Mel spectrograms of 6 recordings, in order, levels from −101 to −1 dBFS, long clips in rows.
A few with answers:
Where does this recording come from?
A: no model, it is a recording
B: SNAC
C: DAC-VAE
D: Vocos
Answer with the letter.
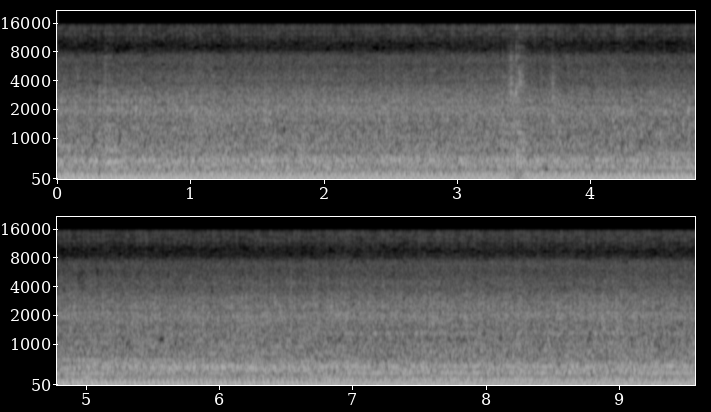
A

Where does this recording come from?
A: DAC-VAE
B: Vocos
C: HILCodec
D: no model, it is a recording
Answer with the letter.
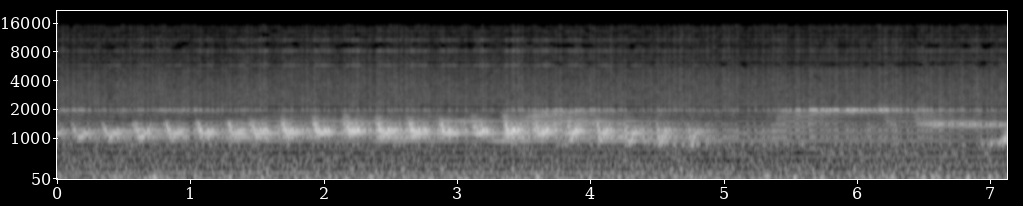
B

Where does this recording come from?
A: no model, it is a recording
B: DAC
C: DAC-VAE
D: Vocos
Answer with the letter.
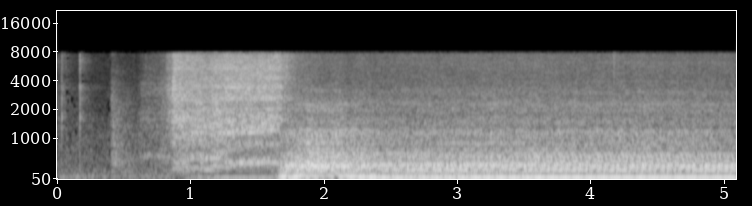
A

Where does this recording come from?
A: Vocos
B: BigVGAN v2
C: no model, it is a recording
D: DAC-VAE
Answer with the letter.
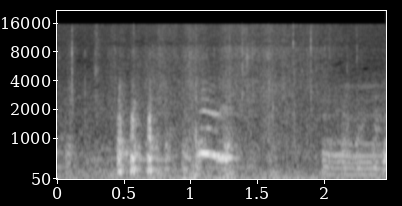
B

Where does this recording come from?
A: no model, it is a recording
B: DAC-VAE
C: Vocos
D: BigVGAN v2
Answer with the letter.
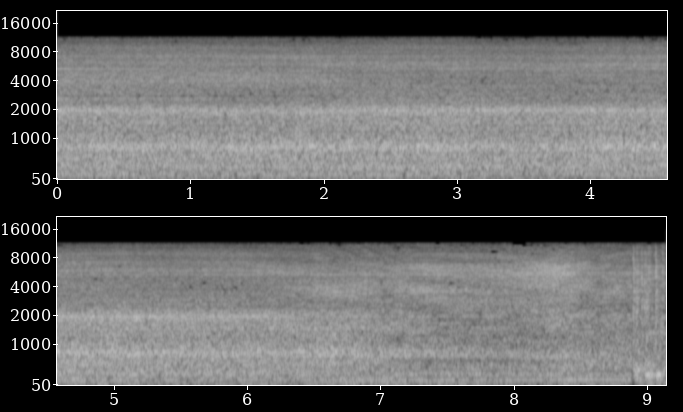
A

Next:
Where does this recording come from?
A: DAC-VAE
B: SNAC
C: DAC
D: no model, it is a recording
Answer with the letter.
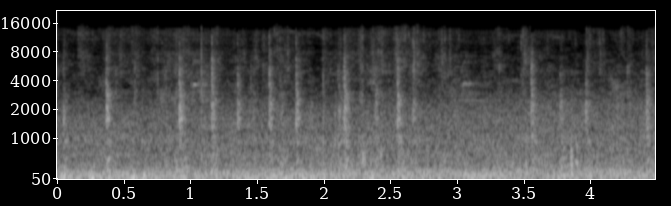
D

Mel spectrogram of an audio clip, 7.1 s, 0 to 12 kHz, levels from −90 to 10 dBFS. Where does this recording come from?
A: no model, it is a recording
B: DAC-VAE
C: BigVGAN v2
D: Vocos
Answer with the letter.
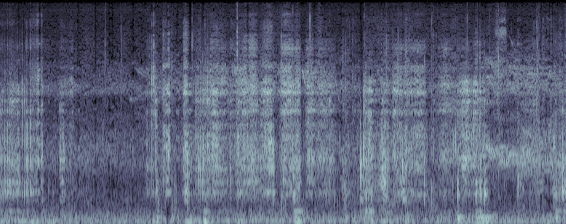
A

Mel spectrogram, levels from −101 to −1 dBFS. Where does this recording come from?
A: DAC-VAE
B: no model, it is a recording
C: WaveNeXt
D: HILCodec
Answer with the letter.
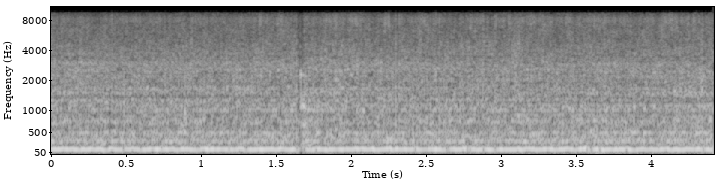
C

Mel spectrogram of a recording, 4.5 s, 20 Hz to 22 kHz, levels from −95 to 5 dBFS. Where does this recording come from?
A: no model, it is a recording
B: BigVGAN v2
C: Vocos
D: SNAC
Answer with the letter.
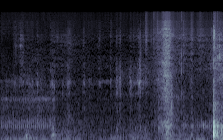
C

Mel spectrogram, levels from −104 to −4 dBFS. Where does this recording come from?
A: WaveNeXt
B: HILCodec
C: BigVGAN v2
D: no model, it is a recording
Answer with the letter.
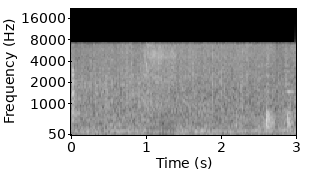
D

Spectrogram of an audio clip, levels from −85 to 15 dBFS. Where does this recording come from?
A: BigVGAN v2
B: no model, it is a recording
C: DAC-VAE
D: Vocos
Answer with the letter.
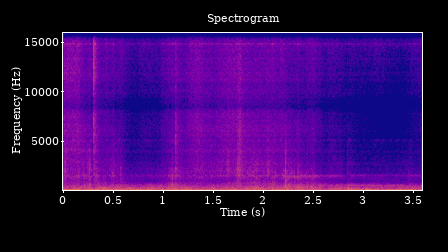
C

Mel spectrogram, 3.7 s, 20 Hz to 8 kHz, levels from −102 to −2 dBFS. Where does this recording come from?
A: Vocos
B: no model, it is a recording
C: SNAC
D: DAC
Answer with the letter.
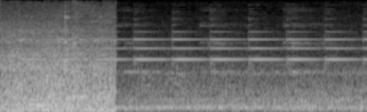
B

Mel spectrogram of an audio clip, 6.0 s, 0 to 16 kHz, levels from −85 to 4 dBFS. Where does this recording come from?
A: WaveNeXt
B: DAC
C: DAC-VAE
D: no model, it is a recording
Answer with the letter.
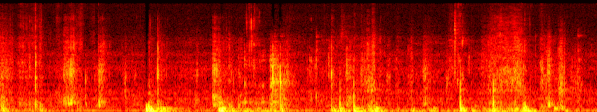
D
